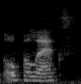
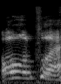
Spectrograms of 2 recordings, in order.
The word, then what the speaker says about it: Olaplex: I think it's Olaplex. Oh, I know. I definitely pronounce it Opalex. That's where I got it from. Oh, so it's not. It's Olaplex. Olaplex.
